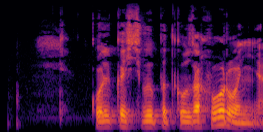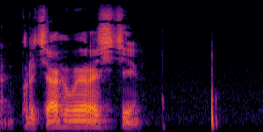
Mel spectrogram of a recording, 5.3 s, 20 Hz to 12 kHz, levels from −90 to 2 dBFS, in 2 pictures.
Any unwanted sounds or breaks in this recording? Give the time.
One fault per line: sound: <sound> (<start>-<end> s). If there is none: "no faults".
no faults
